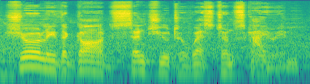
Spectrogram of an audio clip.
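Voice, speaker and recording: A man's voice: fairly low pitch, very animated, a little slow, creaky, noisy background, heavily acted. An actor playing a devout townsman in a video game, solemn and grateful. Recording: distant and echoey in-game audio.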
